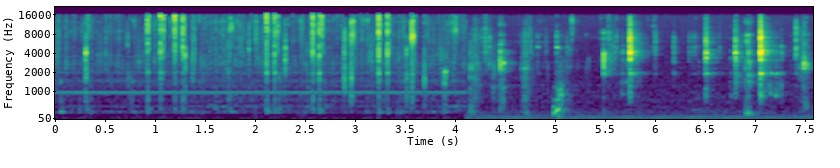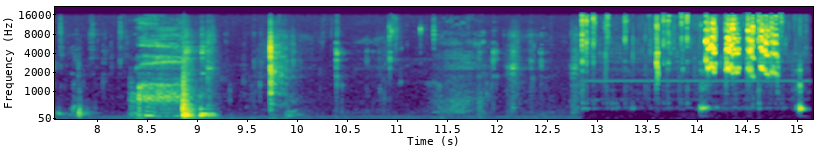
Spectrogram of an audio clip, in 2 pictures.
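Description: Close-miked chewing and mouth sounds of a person eating stir-fried udon noodles, with a fork and spoon clicking and scraping on a plastic plate. One louder, longer mouth sound comes a little past halfway.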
